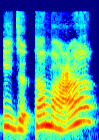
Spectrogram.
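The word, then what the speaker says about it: اجتمع: Karena di sini ijtamaa ada lima huruf ya. 1 2 3 4 5 ada lima huruf berarti hamzah wasalnya pasti dibacanya kasrah ya ijtama.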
